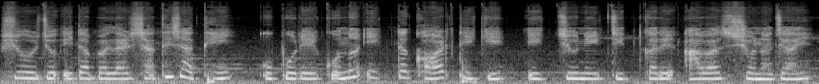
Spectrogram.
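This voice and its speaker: A woman giving scripted narration of a story, deliberate, with pauses between phrases. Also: high voice, flat delivery, faint music behind.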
